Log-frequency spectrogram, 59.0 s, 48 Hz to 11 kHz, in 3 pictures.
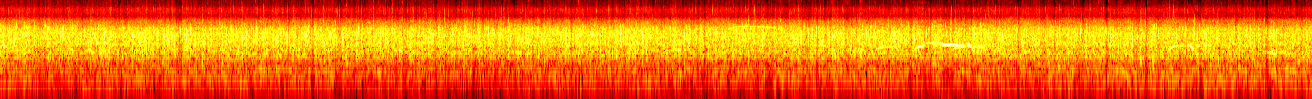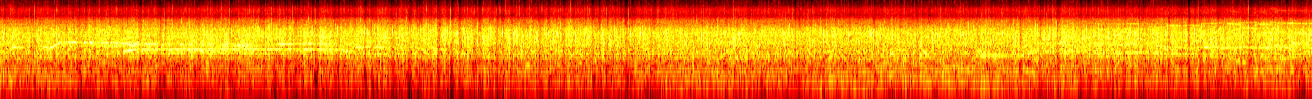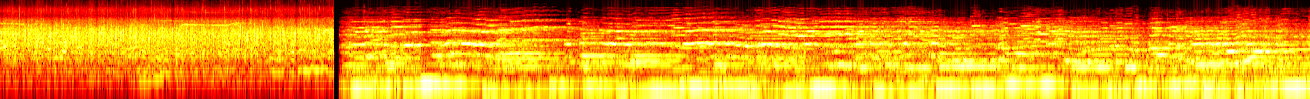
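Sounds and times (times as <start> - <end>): audience applauding: 0.0 - 44.5.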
